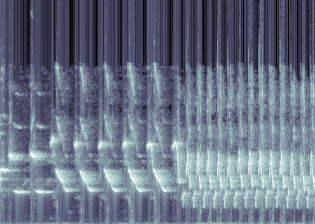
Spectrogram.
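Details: Lively canary singing a long roll, the kind used to coax canaries into song: clear swooping high notes in a quick series, then a dense, rapid buzzing trill, loud and free of background noise.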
